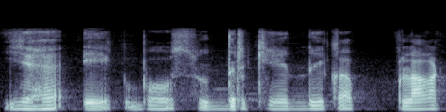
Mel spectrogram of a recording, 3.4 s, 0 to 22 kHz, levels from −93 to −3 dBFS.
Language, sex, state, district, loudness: Hindi, male, Uttar Pradesh, Saharanpur, -22 LUFS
